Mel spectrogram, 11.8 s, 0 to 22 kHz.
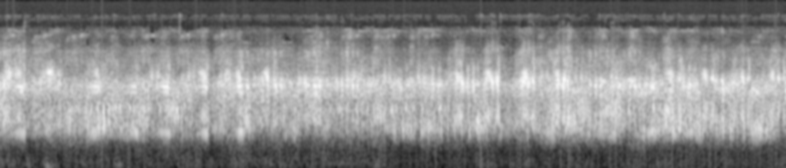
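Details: Evening-style paddy soundscape from Echizen, Fukui, Japan, dated 12 June 2021: many frogs of several listed species calling together in lotus rice fields. Steady, dense rattling croaks fill the scene, punctuated by sharper individual notes now and then.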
